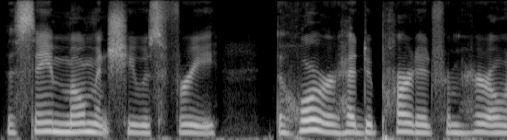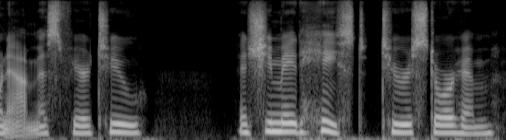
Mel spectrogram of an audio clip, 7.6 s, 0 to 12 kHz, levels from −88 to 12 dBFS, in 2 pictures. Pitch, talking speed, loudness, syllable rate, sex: 195 Hz, 175 wpm, -19 LUFS, 5.1 syllables/s, female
